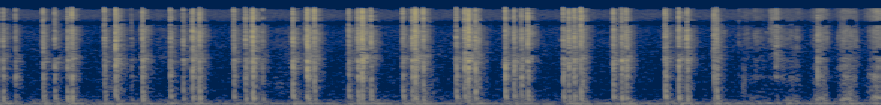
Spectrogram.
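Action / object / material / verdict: tap / plastic and paper blister pack of metal bobby pins / plastic / none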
